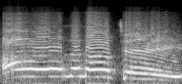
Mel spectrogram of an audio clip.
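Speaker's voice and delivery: put-on very high wrestler-style shouted cheer. Describing an old wrestling gimmick, speaker does its catchphrase: cheering like the Mountie. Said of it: "this badass is cheering".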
